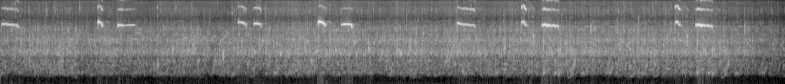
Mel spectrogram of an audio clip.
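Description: Common Kingfisher giving shrill, high, piercing whistles in quick pairs and triplets every couple of seconds, over the steady rush of flowing water.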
